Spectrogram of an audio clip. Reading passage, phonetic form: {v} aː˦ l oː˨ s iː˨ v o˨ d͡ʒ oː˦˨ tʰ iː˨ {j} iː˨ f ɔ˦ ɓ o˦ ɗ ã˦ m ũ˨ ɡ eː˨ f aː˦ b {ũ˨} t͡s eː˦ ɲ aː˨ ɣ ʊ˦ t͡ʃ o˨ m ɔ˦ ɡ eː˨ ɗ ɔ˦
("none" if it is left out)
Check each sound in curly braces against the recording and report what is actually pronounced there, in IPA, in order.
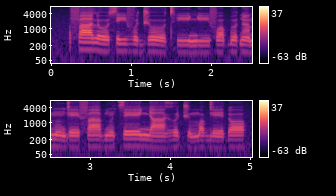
f, ɲ, ũ˨

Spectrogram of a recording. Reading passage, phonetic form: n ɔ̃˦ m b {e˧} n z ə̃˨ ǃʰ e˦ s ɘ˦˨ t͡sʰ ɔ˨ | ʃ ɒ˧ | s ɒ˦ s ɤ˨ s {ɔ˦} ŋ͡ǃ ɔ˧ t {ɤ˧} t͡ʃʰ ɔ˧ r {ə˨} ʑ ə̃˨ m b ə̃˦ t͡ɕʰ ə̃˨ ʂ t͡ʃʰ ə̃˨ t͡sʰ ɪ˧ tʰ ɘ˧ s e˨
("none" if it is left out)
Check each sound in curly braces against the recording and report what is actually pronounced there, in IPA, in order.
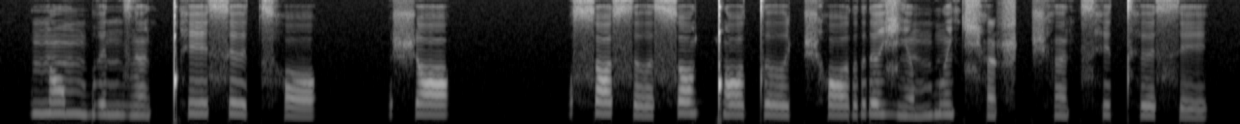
ɘ˧, ɔ˦, ɤ˧, ə˦

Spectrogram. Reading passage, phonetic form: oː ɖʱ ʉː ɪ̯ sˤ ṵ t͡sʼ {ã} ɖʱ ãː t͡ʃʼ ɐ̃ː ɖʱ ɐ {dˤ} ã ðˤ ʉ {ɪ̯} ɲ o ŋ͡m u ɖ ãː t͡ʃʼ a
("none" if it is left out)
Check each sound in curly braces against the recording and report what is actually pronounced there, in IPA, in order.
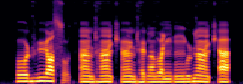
ãː, ɖ, ɪ̯

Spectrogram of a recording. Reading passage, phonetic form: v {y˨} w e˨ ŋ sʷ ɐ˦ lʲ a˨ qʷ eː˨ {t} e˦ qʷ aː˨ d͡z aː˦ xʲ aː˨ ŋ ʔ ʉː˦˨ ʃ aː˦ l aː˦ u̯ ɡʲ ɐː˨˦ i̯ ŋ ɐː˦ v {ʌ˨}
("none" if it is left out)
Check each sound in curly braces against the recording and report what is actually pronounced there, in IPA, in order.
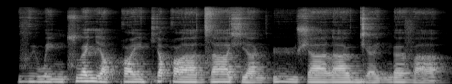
ɨ˨, kʲ, a˨

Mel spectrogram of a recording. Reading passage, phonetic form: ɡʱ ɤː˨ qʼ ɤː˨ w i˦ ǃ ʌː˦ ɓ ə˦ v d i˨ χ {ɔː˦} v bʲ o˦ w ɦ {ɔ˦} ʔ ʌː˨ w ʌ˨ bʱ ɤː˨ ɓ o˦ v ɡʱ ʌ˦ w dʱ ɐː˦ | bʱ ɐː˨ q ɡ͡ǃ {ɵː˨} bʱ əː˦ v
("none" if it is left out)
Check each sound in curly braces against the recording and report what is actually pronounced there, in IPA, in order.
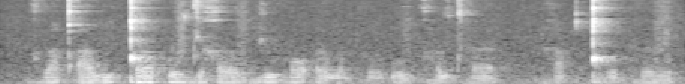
ɤː˦, ɔ˦, ɤː˨

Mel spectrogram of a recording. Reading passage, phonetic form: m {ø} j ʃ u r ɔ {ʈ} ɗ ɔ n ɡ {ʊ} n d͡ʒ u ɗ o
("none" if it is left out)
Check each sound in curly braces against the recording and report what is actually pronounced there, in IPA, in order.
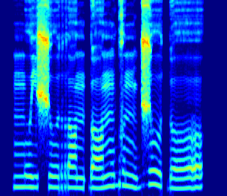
u, n, u

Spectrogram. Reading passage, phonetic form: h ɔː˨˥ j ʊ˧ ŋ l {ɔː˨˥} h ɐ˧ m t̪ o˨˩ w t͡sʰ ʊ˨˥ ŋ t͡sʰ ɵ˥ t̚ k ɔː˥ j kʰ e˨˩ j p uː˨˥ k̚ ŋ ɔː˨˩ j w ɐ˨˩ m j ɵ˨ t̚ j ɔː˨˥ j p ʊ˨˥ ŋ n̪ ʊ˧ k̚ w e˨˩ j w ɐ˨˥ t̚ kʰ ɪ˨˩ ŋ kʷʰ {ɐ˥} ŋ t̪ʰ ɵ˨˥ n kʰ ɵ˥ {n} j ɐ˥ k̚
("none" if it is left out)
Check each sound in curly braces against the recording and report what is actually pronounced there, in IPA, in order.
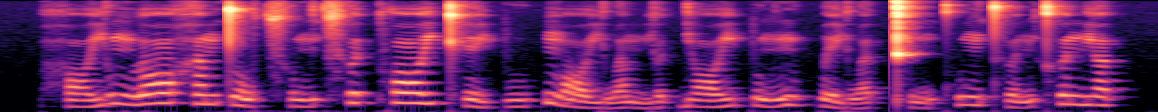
ɔː˥, ɐ˥, n

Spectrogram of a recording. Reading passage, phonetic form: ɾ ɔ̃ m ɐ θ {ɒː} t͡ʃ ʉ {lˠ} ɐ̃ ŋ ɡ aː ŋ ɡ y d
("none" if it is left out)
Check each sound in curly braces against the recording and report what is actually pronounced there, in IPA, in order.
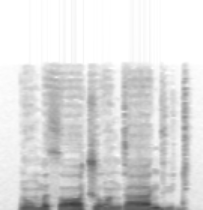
ɒː, lˠ

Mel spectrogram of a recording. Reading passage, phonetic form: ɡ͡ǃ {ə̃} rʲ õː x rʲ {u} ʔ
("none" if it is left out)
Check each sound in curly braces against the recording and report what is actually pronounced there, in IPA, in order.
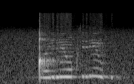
ə̃, ũ

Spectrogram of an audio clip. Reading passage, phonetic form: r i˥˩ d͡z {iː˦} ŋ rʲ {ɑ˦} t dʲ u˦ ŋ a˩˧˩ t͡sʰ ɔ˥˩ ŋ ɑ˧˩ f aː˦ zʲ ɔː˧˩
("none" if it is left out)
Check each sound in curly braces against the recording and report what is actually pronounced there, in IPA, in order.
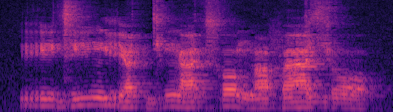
iː˦, ɑ˩˧˩

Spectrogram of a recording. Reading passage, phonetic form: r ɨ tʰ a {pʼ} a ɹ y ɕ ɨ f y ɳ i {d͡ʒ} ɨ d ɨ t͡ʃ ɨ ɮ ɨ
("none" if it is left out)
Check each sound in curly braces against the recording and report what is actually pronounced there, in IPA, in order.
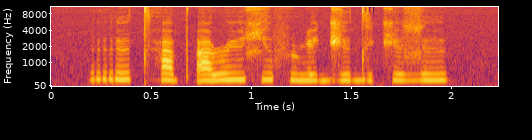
pʼ, d͡ʒ

